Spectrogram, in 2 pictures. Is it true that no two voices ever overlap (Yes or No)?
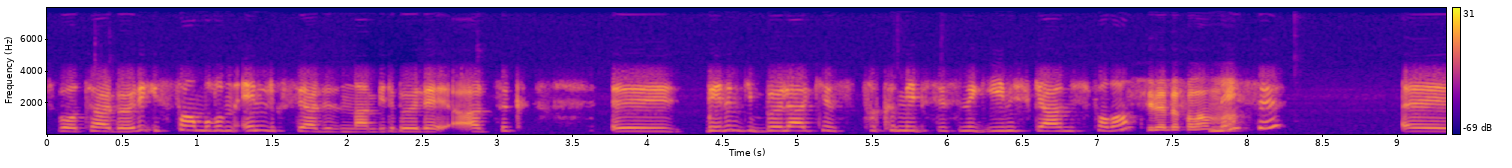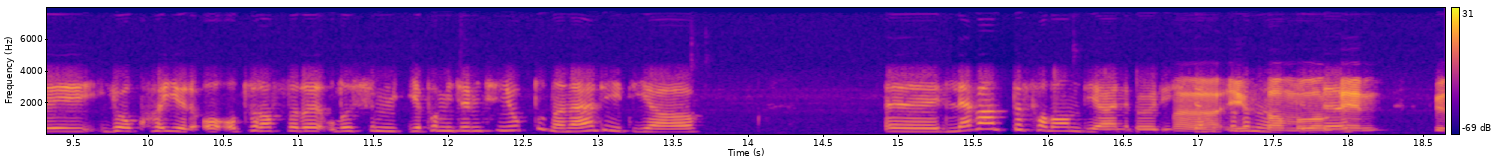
No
